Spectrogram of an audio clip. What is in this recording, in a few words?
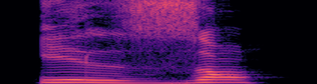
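"Ils ont", French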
